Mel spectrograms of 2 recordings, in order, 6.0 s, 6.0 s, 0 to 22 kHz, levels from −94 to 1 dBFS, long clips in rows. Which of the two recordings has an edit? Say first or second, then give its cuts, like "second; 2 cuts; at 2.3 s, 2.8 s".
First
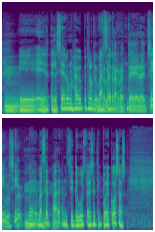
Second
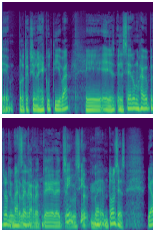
second; 2 cuts; at 1.7 s, 5.0 s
